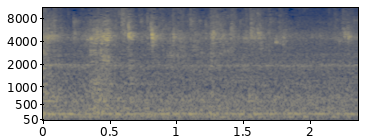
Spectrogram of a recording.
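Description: Cold tap water running and splashing over a hot pot in a stainless steel kitchen sink.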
